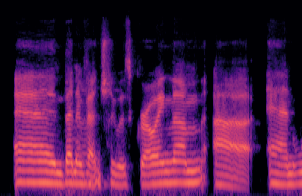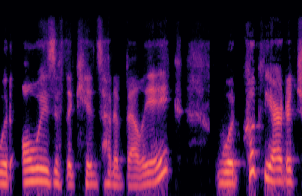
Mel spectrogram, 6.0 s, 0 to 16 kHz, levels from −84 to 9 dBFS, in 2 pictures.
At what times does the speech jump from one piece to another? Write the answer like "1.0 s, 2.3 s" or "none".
5.1 s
